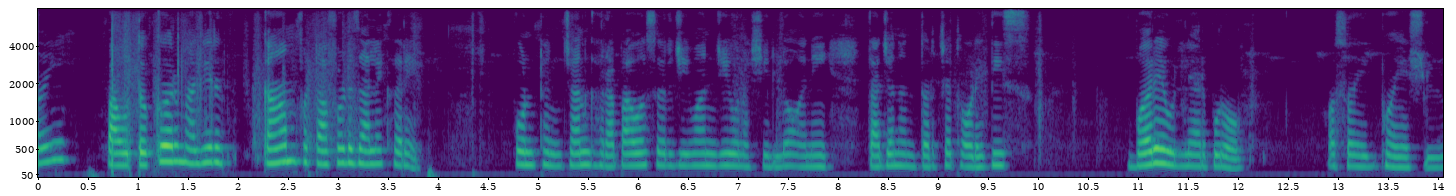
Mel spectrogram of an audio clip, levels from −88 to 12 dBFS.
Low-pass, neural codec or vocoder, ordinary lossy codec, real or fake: none; none; none; real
